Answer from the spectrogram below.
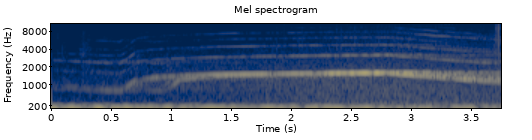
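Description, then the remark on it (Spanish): An ambulance siren wails as the ambulance arrives, rising in pitch and holding a steady high tone over a constant low engine rumble. No one speaks. “Y entonces llega la ambulancia.”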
